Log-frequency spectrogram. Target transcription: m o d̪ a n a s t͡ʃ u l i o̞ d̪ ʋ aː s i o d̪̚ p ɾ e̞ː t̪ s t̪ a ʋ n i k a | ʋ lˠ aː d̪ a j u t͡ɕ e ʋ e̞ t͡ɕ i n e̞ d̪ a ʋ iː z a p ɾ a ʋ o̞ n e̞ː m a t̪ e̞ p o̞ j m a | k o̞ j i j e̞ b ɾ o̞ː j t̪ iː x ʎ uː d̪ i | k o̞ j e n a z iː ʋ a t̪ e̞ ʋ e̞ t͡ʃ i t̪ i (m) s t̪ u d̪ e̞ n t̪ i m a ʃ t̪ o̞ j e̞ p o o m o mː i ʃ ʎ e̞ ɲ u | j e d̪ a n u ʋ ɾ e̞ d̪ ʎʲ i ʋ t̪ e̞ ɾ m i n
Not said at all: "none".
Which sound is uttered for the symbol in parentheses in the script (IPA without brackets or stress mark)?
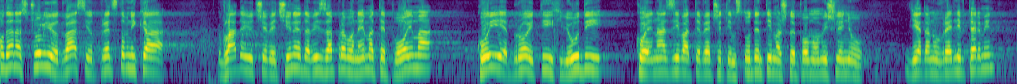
m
